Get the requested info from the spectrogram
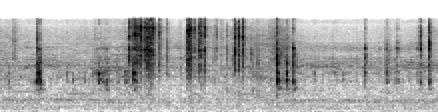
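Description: Ratchet of a digital torque wrench clicking in several short bursts, with metal clinks, as it is worked on the main bearing cap bolts of a Cummins ISL engine block.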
